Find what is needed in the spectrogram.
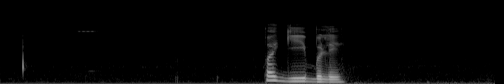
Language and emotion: Russian, sad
